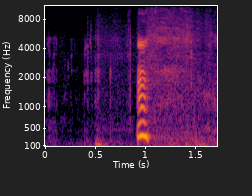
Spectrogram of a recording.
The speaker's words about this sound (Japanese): ちょっと食べてみたいと思います。いただきます。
